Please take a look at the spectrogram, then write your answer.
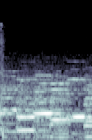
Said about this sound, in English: what that noise is, it's an ice cream van that's just driven down the street as I'm sitting next to an open window. So if you can hear it, I'll apologise.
